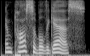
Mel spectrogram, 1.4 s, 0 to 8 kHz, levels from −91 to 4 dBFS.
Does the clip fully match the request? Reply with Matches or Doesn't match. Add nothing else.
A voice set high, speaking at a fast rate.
Doesn't match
